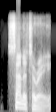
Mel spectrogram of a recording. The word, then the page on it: sanitary: British English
